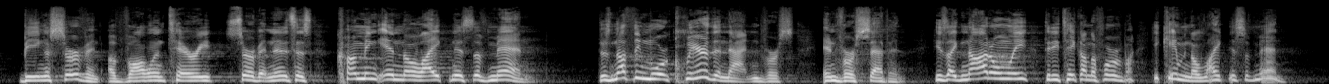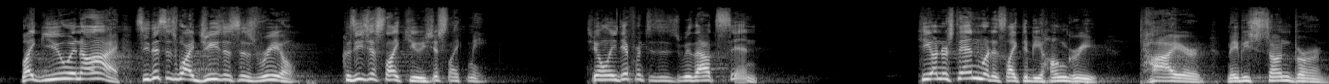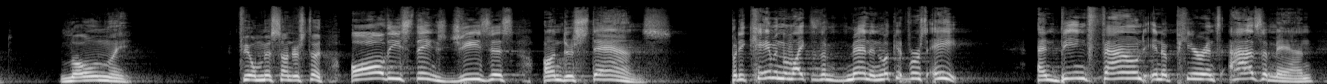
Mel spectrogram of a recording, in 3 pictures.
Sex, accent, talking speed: male, American, 170 wpm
